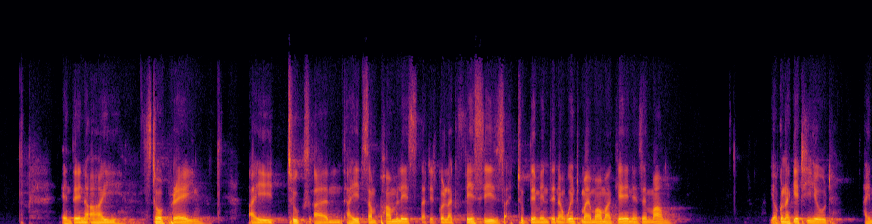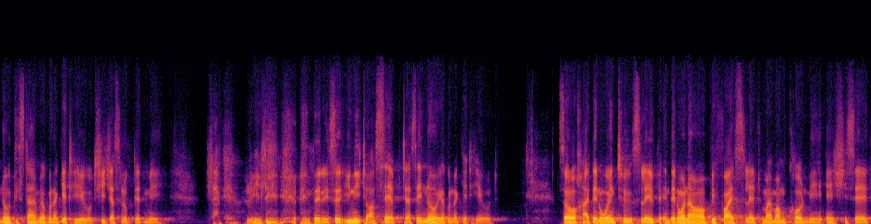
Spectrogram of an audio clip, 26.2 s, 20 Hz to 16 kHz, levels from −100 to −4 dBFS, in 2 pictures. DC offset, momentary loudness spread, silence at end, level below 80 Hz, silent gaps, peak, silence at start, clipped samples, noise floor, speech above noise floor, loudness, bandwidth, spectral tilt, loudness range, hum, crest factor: under 0.1%; 12 LU; 0 s; -44 dBFS; none; -4 dBFS; 0.3 s; under 0.1%; -80 dBFS; 58 dB; -23 LUFS; 10.5 kHz; -7 dB/octave; 5 LU; none; 18 dB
